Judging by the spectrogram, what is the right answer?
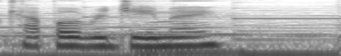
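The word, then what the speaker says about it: caporegime: Well, it's based in Italian, so I'm assuming it's pronounced something like that. Okay. Capo Regime, Capo Regime. It wouldn't be like Capo Regime? Yeah, it would be with the roll R.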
